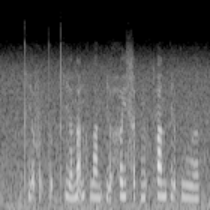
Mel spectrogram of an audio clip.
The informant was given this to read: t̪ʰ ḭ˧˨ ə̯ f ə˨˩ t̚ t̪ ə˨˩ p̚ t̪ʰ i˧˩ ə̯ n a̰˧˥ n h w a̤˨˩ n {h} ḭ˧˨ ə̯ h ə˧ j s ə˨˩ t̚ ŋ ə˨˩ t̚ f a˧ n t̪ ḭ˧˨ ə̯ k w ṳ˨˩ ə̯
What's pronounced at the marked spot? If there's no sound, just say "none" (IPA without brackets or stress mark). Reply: ʔ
